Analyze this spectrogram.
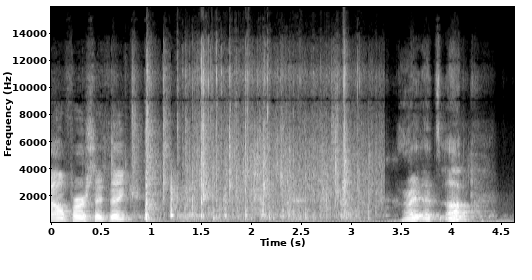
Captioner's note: rocks clattering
